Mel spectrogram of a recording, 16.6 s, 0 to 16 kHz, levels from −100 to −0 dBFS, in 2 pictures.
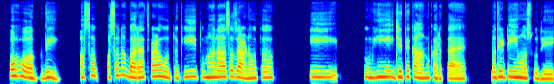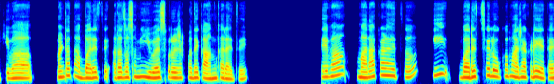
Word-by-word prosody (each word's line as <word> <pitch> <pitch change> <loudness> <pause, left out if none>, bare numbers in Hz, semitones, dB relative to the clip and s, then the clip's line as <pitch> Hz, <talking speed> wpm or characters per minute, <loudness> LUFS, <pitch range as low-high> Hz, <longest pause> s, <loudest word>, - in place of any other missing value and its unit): हो, 270 - +6
हो 255 -2 +2
अगदी. 185 +3 0 0.4
असं 220 +6 -2 0.2
असं 280 +6 -2
ना, 300 - -2
बऱ्याच 215 -2 +2
वेळा 245 +1 +3
होतं, 205 -6 -1
की 235 +3 -3
तुम्हाला 220 +1 +2
असं 240 +1 0
जाणवतं, 200 +1 0 0.6
की 225 0 -3 0.4
तुम्ही 230 +2 +2
जिथे 225 +1 +2
काम 200 -3 +1
करताय. 175 -2 -2 0.4
मग 210 - +1
ती 230 - +5
टीम 220 -2 +4
असू 185 -1 -3
दे 165 -1 -1
किंवा 190 0 0 0.6
म्हणतात 230 +5 +1
ना, 245 - -1
बरेच 205 +3 0
आता 205 +1 +1
जसं 230 +2 -2
मी 235 0 +3
यूएस 205 -1 +3
प्रोजेक्टमध्ये 200 -1 0
काम 185 -2 +1
करायचे. 165 -3 -2 1.1
तेव्हा 265 +7 +1 0.2
मला 220 +2 +4
कळायचं, 275 -5 0 0.3
की 330 +5 0 0.2
बरेचसे 230 +6 +3
लोकं 250 +1 +1
माझ्याकडे 225 -1 +2
येतायत 195 -1 0
215 Hz, 150 wpm, -26 LUFS, 195-230 Hz, 1.1 s, हो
